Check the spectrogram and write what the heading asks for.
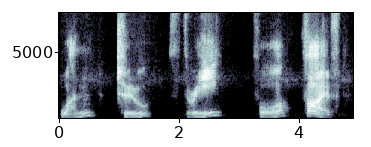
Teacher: the list intonation effect that you often get for example when people count in english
